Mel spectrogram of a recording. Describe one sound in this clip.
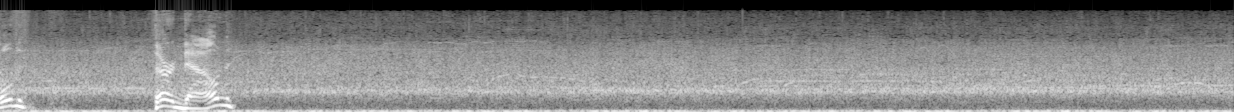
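A stadium crowd murmurs steadily in the distance.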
